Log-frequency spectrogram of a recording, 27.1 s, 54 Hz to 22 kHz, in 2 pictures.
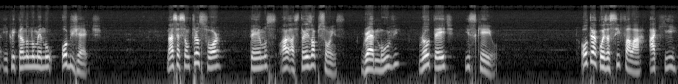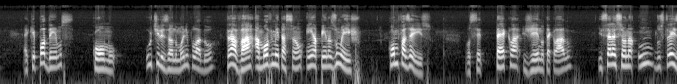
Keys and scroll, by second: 0.5 ctrl+z.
